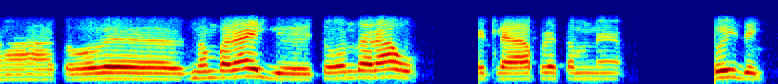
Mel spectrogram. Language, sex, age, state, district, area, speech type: Gujarati, female, 45-60, Gujarat, Morbi, urban, conversation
